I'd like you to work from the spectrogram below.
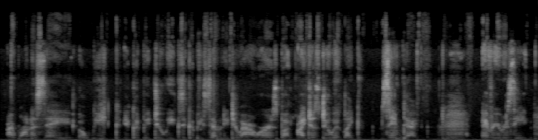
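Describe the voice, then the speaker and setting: Someone whispers, soft-spoken and relaxed in tone, at a moderate pace. Noticeable background noise sits behind the voice. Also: woman. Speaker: ASMR creator. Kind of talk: whispered ASMR ramble to camera. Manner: soft-spoken, whispered, relaxed.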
